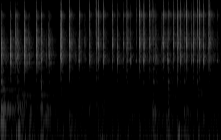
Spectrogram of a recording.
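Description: Long mint acrylic nails tap and scratch the blue and white striped side of a round hollow metal cookie tin with a lid, held in both hands. Over thirty quick, quiet, bright clicks patter in irregular bursts, almost entirely high-pitched. Each tap dies away almost instantly with no ringing.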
